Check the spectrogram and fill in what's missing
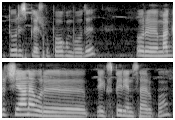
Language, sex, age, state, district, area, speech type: Tamil, female, 30-45, Tamil Nadu, Viluppuram, urban, spontaneous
